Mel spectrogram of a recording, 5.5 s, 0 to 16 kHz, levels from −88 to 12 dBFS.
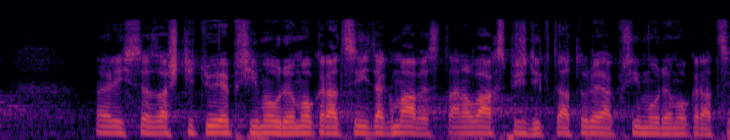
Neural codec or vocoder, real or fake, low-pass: none; real; 9.9 kHz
